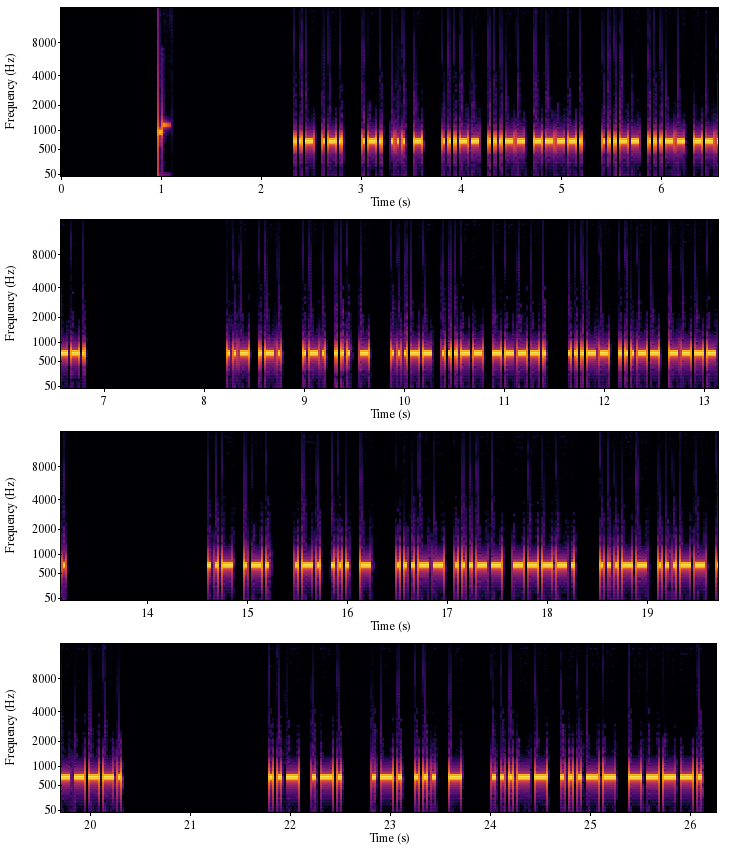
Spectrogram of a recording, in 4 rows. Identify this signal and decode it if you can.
Morse code, heard as a keyed tone, about 33 wpm, 700 Hz. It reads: UR RST 339 339 UR RST 339 339 UR RST 339 339 UR RST 339
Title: Speed-Racing Common QSO Phrases - 28wpm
